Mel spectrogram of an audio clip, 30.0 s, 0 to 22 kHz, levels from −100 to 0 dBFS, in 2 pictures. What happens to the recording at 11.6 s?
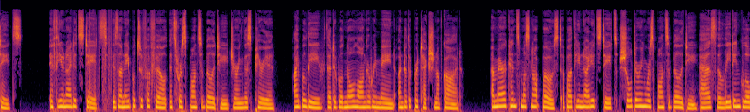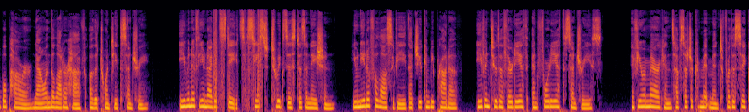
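Nothing goes wrong at 11.6 s; the audio runs on intact through that moment, with no dropout, click or other fault.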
